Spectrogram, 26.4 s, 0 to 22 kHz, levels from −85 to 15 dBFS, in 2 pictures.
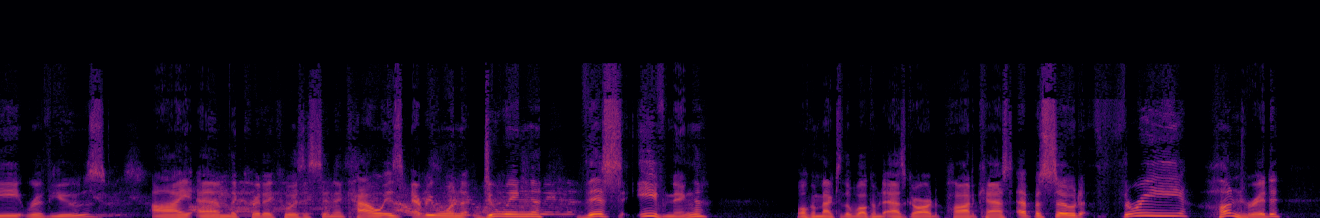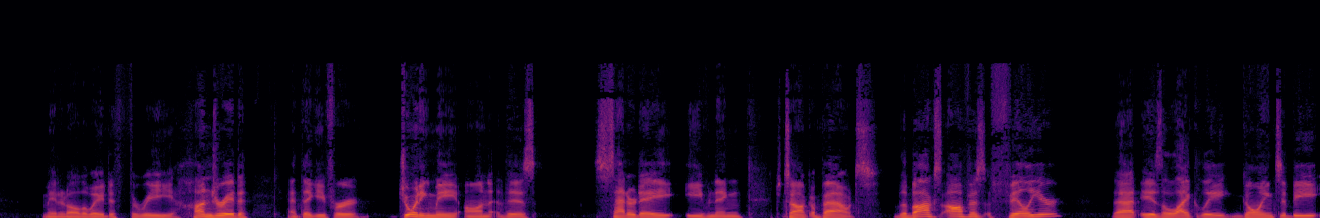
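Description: From 0.73 to 5.97 s, a second device's playback re-enters the microphone, causing feedback echo between two devices. Speech recurs roughly every 0.4 s.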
